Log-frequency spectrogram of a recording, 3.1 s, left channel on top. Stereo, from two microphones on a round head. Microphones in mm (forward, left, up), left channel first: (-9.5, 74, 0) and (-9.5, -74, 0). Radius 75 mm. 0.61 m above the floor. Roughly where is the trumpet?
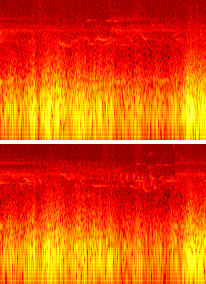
I don't hear a trumpet.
